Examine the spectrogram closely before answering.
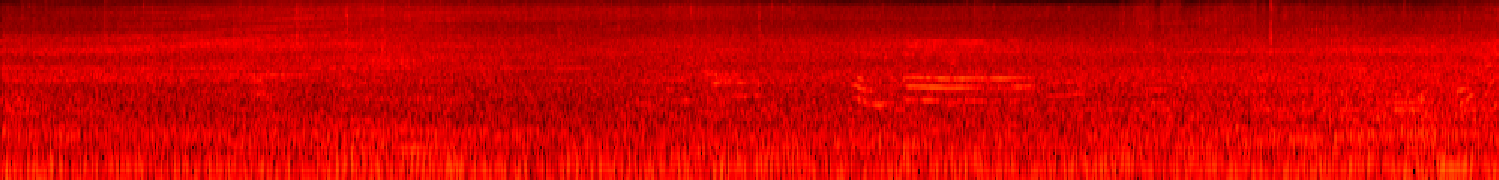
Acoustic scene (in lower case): street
